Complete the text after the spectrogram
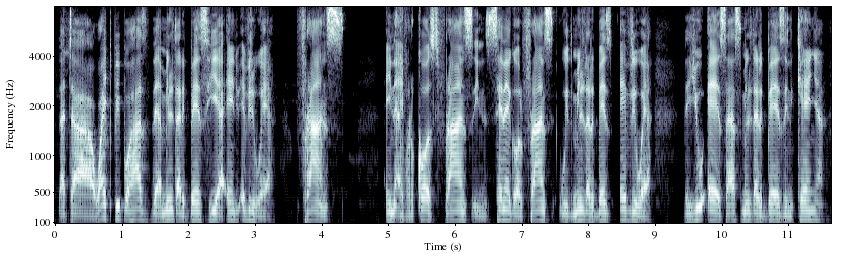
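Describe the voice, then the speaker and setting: A man's voice: mid-range voice, normal speed, dry recording. Man hosting, close dry sound. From Africa. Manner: questioning, repeats himself. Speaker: host. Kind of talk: casual reaction talk show.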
